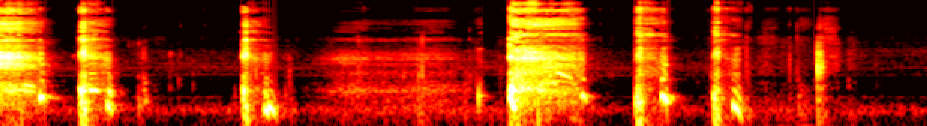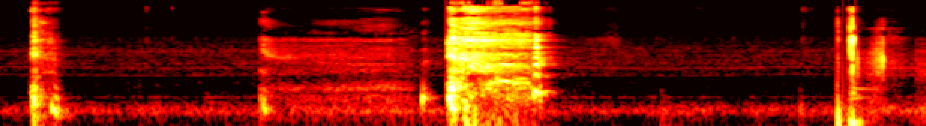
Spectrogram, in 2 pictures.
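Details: Person studying for an exam, whose cough attack grew so intense they had to stop and keep changing positions: repeated harsh coughs in clusters with wheezy, strained breaths between bouts; a coughing fit.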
